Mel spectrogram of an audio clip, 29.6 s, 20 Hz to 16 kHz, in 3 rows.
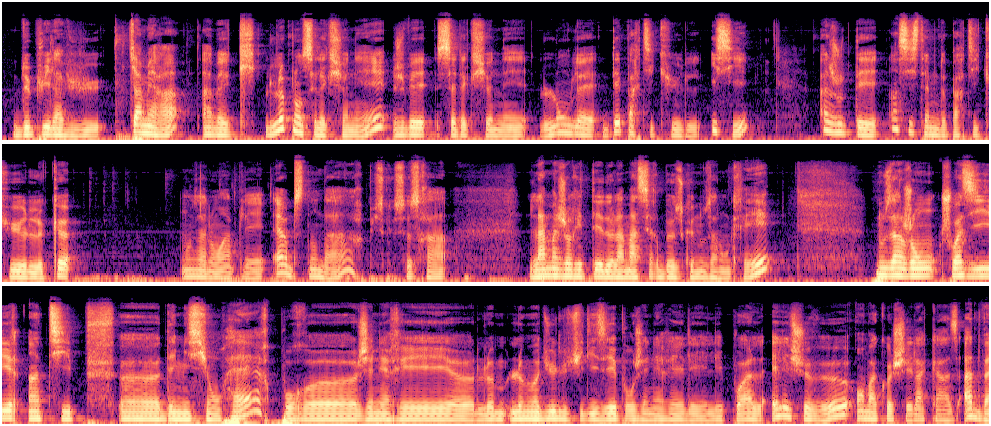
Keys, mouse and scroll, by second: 0.7 KP_0, 2.3 right click, 5.7 click, 7.7 click, 8.9 click, 18.5 click, 27.8 click, 29.1 click.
